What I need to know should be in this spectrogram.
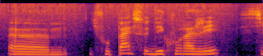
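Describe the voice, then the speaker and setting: Her tone dark and mellow, a woman talks at a medium pitch. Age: 20s. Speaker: former model, actress and author. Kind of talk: casual chat. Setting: live stream.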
